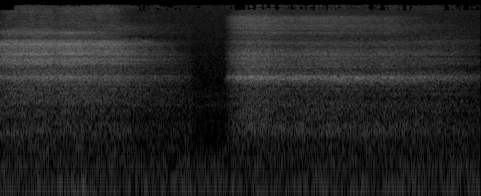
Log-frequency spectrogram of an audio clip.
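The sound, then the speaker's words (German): Faint, airy sound of someone taking a deep breath during a guided relaxation, a soft, continuous rush of air with a brief dip and pause midway, no speech. “Nimmt einen tiefen Atemzug.”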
